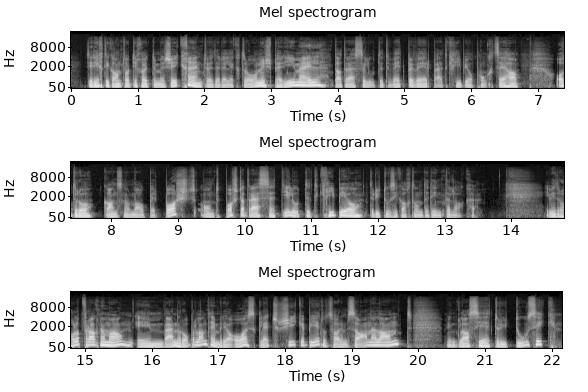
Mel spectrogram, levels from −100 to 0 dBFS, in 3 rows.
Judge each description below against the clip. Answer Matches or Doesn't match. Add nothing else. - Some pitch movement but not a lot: Doesn't match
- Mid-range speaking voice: Doesn't match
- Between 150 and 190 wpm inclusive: Doesn't match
